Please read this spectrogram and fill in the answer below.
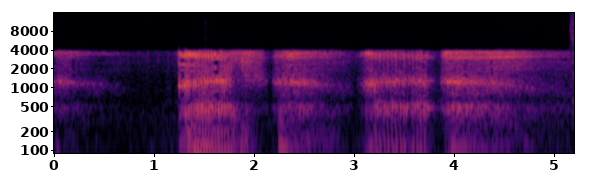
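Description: Loud rattling snores in a cluster of four after a quiet stretch, the bursts of snoring that follow breathing pauses in sleep apnea.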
